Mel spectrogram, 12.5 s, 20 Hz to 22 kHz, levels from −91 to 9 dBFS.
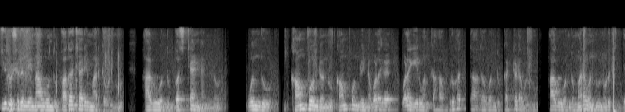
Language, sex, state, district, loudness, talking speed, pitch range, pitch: Kannada, male, Karnataka, Shimoga, -20 LUFS, 95 wpm, 110-130 Hz, 120 Hz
